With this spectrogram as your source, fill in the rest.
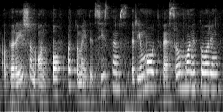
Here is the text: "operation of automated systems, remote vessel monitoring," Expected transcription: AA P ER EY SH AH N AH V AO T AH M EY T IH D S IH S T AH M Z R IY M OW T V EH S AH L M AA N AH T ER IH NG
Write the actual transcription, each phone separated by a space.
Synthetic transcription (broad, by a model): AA P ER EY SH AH N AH F AO T AH M EY T IH D S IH S T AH M S R IY M OW T V EH S AH L M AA N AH T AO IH NG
